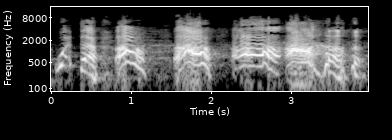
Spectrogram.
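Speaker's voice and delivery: high, loud panicked shrieking; a grown man shrieking at a nosebleed. Retold or imitated. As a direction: yelp in full panic like you're dying. Panics over a sudden nosebleed.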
